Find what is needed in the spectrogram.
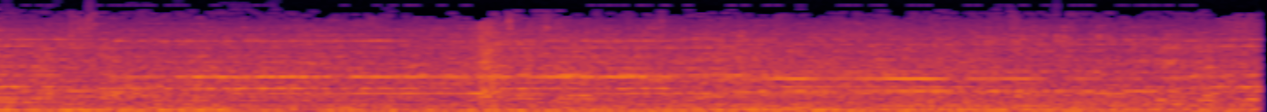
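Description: Steady low rumble of background noise, with faint held tones above it.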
